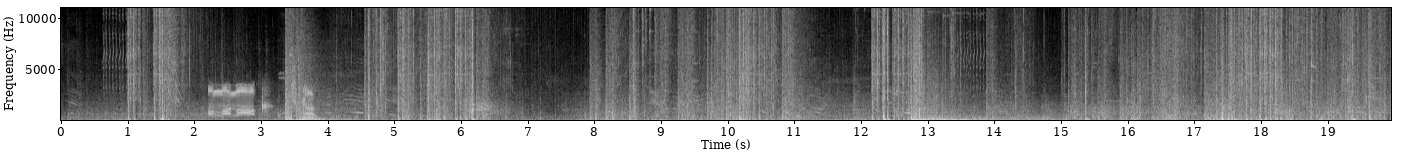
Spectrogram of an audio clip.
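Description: Rapid gunfire rattles close by in bursts.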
